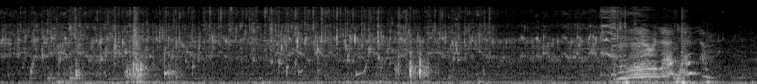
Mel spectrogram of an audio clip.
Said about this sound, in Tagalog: Washing this dishes.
